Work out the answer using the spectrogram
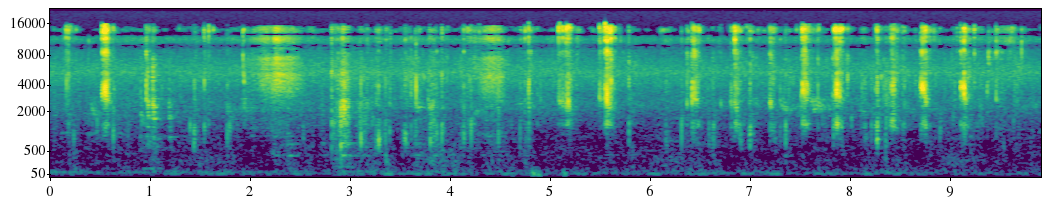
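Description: Faint crunching and chewing of fresh green pea pods by baby macaques, a scatter of small, irregular crisp clicks.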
